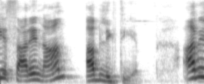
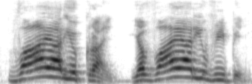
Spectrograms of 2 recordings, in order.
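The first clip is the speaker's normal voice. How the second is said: slow dictation; 4 dB louder, much slower than usual. Shown as a demonstration. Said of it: "dictating sentences slowly".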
